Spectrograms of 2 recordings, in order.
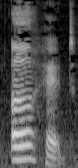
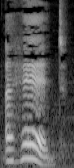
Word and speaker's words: ahead: We don't say ahead, we say ahead.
